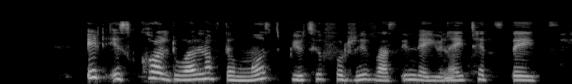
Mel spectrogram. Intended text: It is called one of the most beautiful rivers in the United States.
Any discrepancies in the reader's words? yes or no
no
